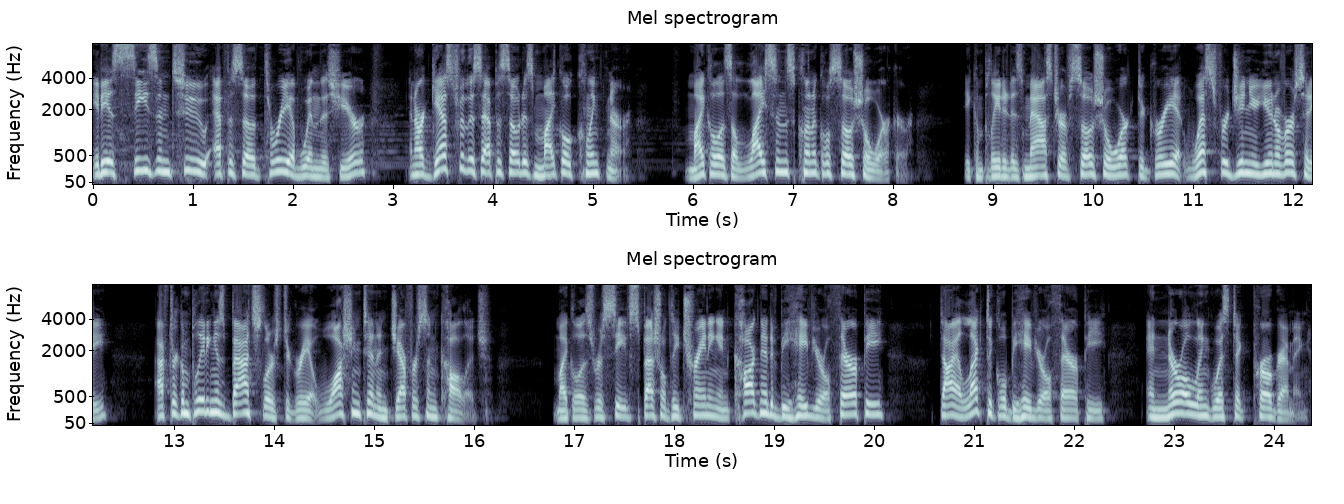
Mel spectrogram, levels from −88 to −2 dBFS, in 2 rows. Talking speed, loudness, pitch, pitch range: 155 wpm, -19 LUFS, 160 Hz, 135-185 Hz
